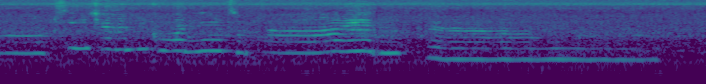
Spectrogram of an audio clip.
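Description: A woman's voice humming a slow tune without words. A few wavering notes are followed by one long, steady lower note that stops about five seconds in.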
